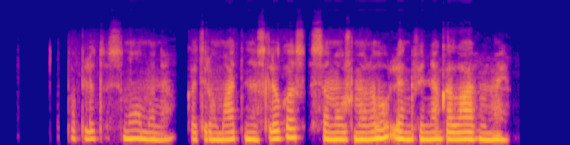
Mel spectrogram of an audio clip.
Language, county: Lithuanian, Kaunas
